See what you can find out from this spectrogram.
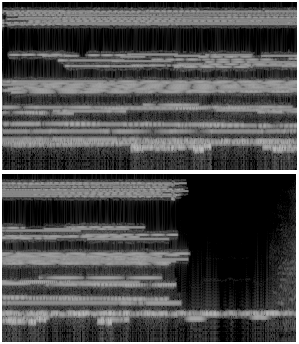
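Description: Electronic music built from pure sine tones: several steady, stacked pitches hold a sustained chord while lower tones shift and pulse beneath, then the chord cuts off, leaving a faint wavering low tone.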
